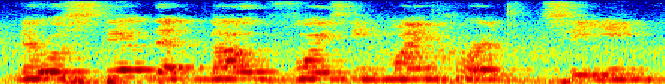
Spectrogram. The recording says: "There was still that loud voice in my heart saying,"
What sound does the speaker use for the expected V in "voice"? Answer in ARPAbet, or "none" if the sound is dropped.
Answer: V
